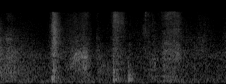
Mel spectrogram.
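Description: A few faint, short scuffles and taps of rabbits moving about on the wire floor of a cage.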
